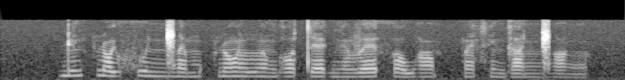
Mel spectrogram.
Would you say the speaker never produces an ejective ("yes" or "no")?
yes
